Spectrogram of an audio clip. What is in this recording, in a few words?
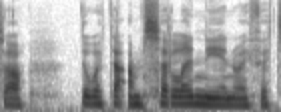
"amserlenni", Welsh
